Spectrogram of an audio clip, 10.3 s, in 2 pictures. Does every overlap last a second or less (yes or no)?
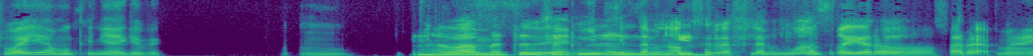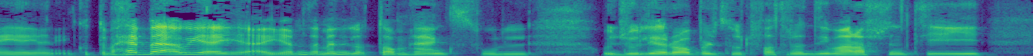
no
